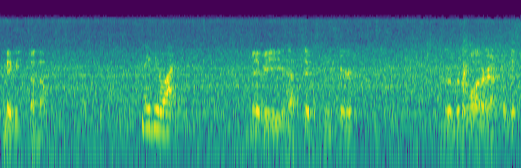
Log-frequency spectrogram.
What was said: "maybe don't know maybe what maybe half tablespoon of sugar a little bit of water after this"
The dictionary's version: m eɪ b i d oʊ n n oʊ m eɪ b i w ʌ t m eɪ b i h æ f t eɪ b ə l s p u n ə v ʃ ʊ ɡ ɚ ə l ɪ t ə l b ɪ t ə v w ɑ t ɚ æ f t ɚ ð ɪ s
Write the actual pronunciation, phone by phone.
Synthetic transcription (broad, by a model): m eɪ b i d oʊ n n oʊ m eɪ b i w ʌ t m eɪ b i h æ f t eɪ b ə s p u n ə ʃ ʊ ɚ ə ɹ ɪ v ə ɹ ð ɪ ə w ɑ t ɚ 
